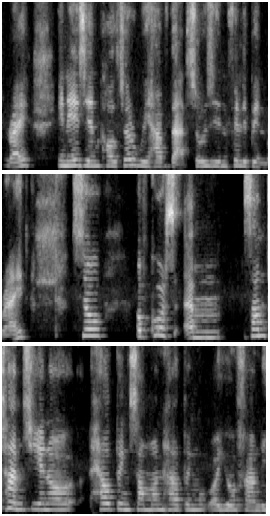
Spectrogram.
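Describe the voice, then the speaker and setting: Nepali-accented woman, halting and earnest. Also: fairly high pitch. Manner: halting, many fillers and restarts, non-native phrasing. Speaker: panel guest. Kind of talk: live online panel chat.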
